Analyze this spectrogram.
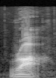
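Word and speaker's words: רַע: just like this okay this is the vowel like an a and this is silent so it's pronounced ra okay r ace r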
